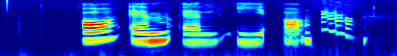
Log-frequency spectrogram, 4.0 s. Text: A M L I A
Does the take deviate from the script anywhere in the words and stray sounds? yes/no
yes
